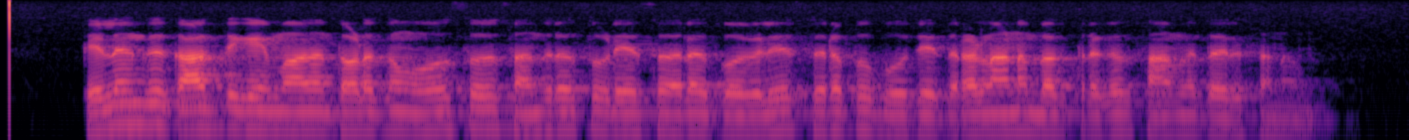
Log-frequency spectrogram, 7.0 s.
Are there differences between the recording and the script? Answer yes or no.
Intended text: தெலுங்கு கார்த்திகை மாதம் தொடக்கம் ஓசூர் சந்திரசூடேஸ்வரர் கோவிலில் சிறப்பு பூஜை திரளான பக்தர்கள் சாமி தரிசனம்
no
